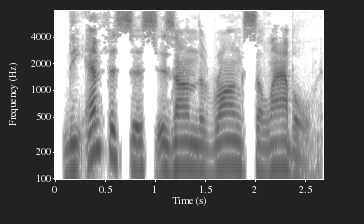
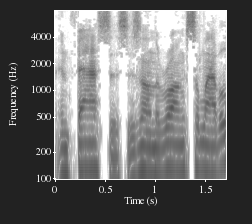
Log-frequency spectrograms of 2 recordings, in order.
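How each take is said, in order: First: "syllable" stressed on the middle, syl-LA-ble, "emphasis" normal; wrong-syllable stress. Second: "Emphasis" as em-FASS-is, "syllable" as syl-LA-ble; wrong-syllable stress. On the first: Critic joking about misplaced emphasis, "syllable" said syl-LA-ble. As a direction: put the weight on LA in "syllable". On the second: Critic joking about misplaced emphasis, em-FASS-is and syl-LA-ble. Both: Shown as a demonstration.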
